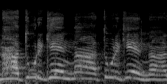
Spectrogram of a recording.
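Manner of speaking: high-pitched, hushed, picky and fussy voice.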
